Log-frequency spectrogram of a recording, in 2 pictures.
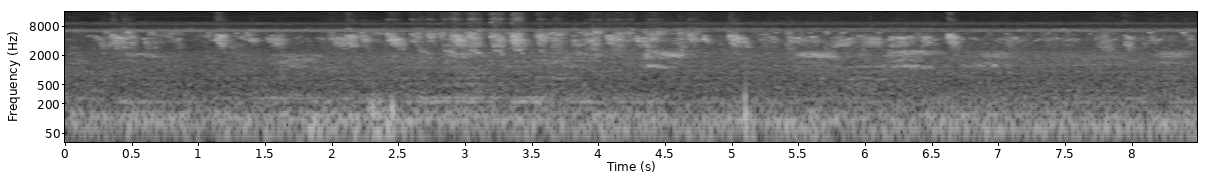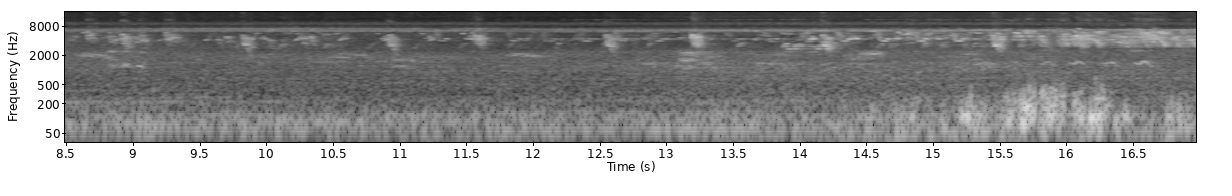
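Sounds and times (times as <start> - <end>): birds chattering and chirping: 0.0 - 16.9
steady low rumble: 11.5 - 16.9.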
